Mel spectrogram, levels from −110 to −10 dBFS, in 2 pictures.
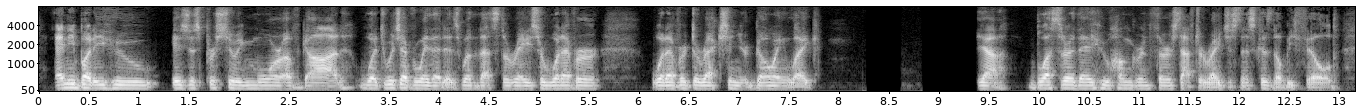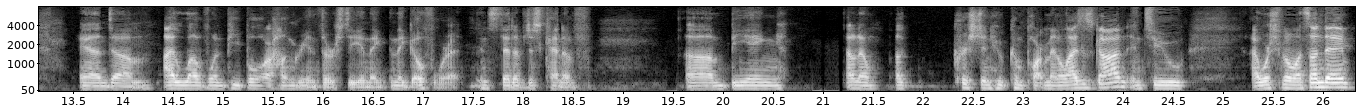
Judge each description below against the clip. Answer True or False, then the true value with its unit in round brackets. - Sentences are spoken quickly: False (175 wpm)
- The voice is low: True (115 Hz)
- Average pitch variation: False (2.2 semitones)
